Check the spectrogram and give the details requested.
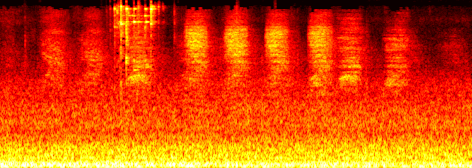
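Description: A bird calling in a series of short calls, about two a second, over a steady low rumble.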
